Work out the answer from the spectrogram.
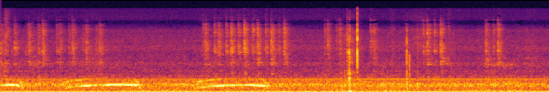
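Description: A bird cooing: three low, arching coos about a second and a half apart that stop about three seconds in. Faint light clicks and rustles run throughout, with one sharper click a little after four seconds.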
